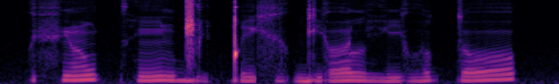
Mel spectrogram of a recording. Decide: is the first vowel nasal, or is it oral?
nasal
